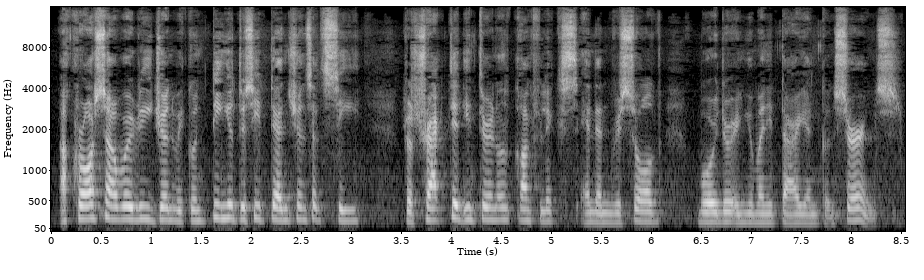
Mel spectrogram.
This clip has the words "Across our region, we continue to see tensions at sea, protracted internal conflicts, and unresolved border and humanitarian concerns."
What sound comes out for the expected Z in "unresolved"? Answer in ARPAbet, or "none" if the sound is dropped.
S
